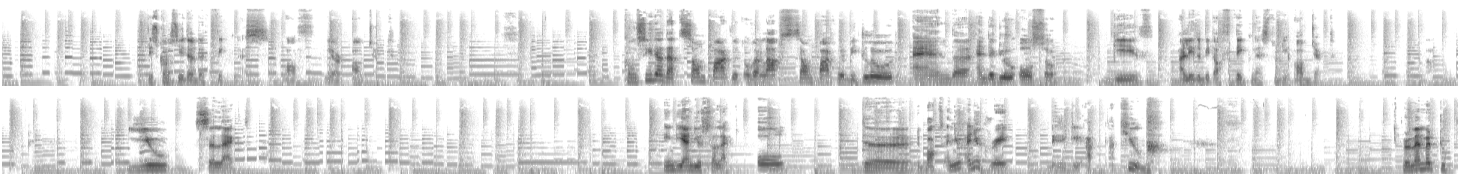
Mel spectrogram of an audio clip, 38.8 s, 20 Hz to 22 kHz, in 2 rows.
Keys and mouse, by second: 0.6 r, 5.7 r, 11.9 right click, 12.3 click, 12.7 right click, 13.5 g, 17.0 a, 17.7 alt+shift+click, 19.8 alt+shift+click, 20.7 r, 24.4 r, 26.0 a, 26.1 a, 26.5 alt+shift+click, 27.3 r, 30.1 ctrl+middle click, 30.2 a, 30.5 ctrl+shift+middle click, 32.3 alt+shift+click, 33.8 r, 38.1 click.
